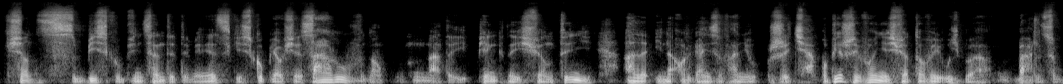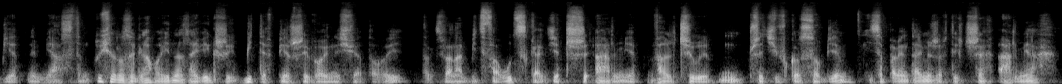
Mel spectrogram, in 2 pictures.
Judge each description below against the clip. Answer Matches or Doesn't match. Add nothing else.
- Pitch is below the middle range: Matches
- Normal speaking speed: Matches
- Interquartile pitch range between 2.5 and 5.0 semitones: Doesn't match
